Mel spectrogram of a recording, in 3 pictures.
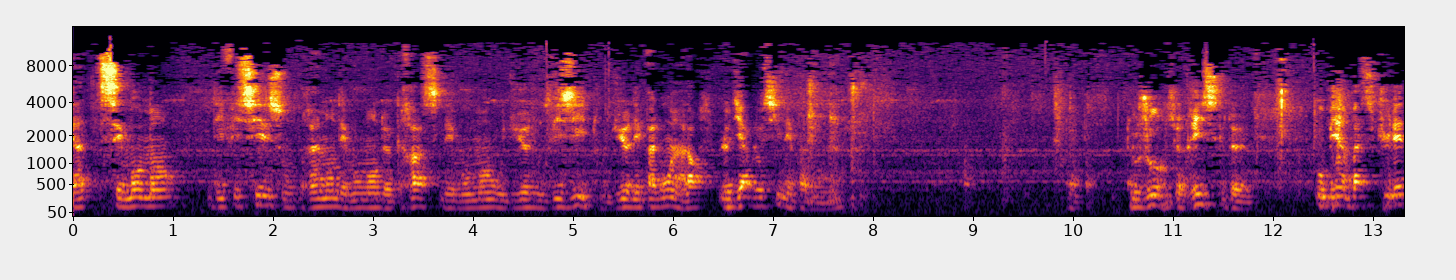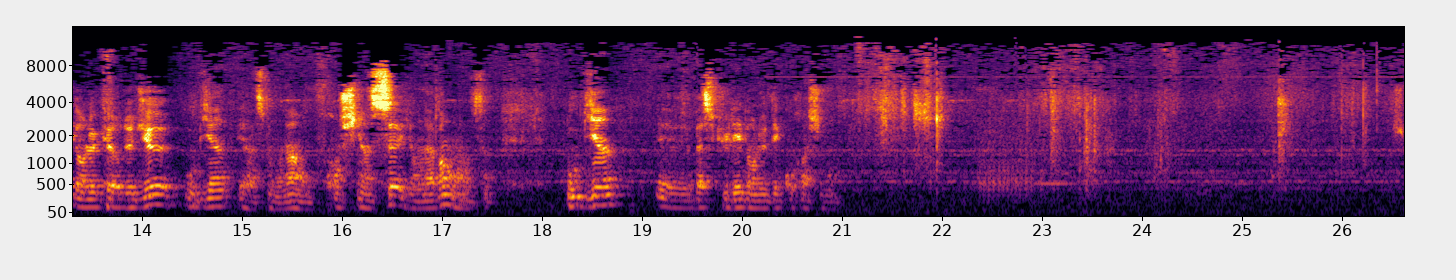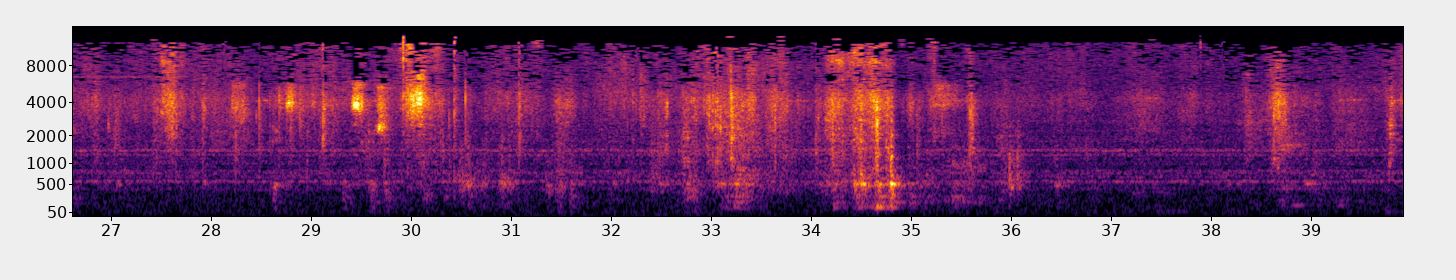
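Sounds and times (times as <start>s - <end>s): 
speech: 0.0s - 8.0s, 10.0s - 21.1s
papers rustling and shuffling: 21.1s - 24.5s, 25.3s - 36.6s.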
